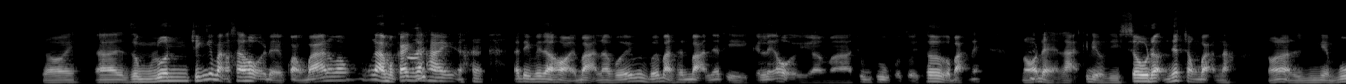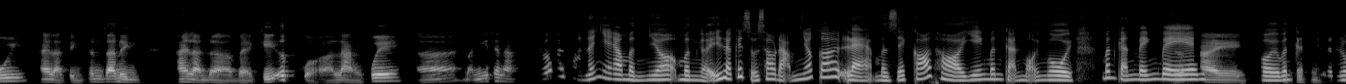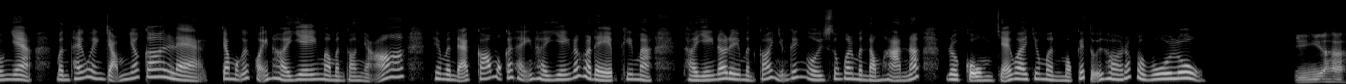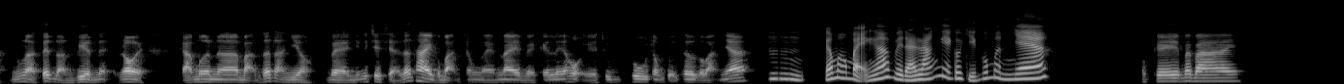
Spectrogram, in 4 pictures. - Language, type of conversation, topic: Vietnamese, podcast, Bạn nhớ nhất lễ hội nào trong tuổi thơ?
- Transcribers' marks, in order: chuckle; other background noise; chuckle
